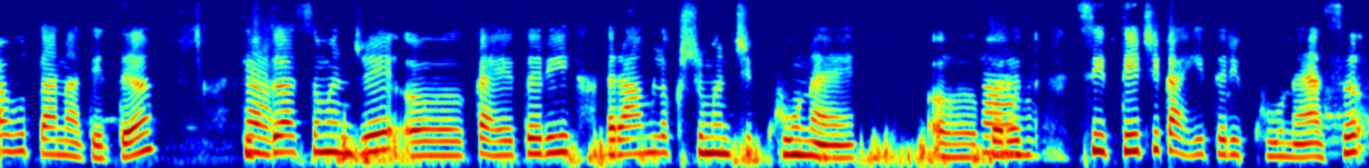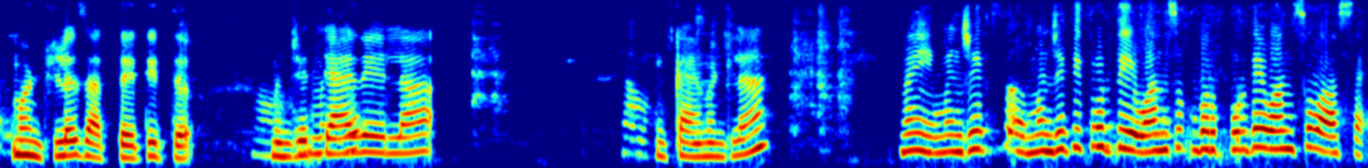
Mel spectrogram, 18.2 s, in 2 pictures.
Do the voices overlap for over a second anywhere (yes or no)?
no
